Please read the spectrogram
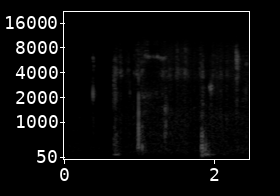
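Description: Quiet workbench handling noises: a few light clicks and knocks as small brake parts and a pump spray bottle are handled on a stainless steel bench, with a heavier thump near the end as the bottle is set down.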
